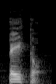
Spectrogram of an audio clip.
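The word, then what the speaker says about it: Bete: And I'm not really sure how to pronounce his name either, because it's written B-E-T-E, but pronounced Beto. So I first thought it was going to be Bait, like B-A-I-T, but I don't know. It's pronounced Beto, written B-E-T-E.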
